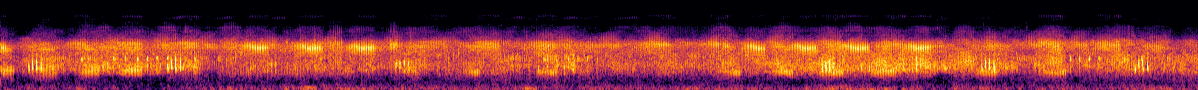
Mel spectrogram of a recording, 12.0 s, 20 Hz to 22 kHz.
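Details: Chorus of several frog species in lotus paddies by a rural road, Echizen, Fukui Prefecture, Japan, June 2021: continuous rasping croaks under bright repeated piping notes in quick runs of three or four.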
